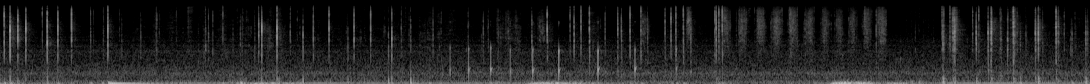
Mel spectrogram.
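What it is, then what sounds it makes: Plastic liquid soap pump bottle. A full gold plastic liquid soap pump bottle is moved from side to side of the mic while long acrylic nails tap and scratch it. Quick, dry clicks and bright scratchy scrapes play over a soft, low rumble, with brief louder swells of handling noise.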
